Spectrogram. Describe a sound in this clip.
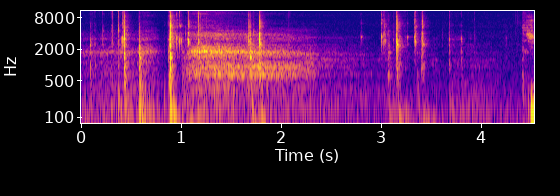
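A dial on a sewing machine clicks as it is turned.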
